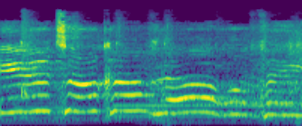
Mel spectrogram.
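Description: Live band music: a wavering melody line over steady held chords.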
